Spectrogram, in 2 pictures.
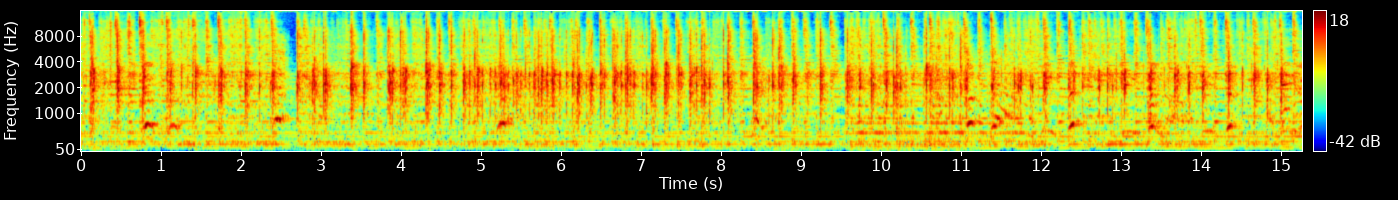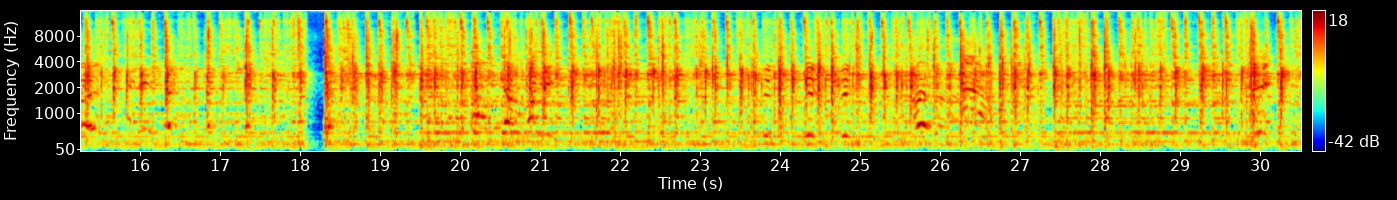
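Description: Flamenco music: guitar playing under dense, sharp percussive footwork and clapping from the dancers. The sound drops out for a split second a little past halfway.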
